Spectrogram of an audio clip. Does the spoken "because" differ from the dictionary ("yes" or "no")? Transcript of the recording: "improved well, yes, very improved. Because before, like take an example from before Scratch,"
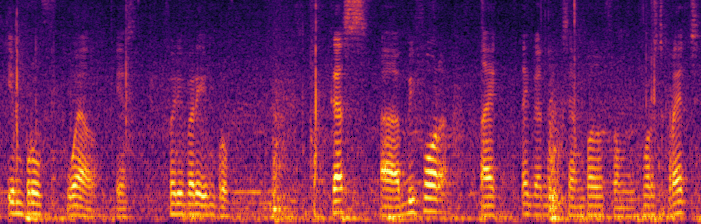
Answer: yes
